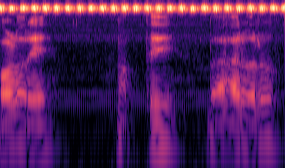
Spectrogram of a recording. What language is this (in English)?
Odia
